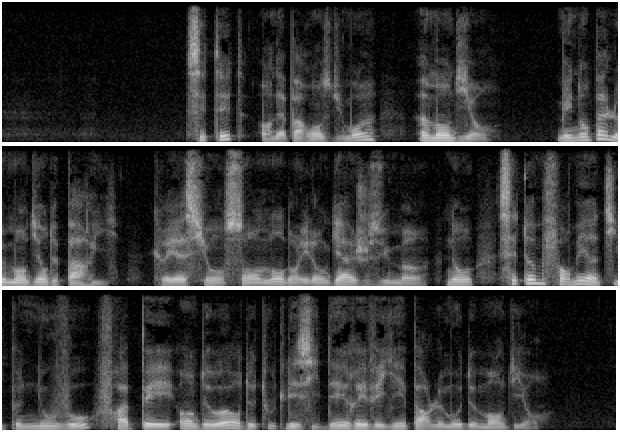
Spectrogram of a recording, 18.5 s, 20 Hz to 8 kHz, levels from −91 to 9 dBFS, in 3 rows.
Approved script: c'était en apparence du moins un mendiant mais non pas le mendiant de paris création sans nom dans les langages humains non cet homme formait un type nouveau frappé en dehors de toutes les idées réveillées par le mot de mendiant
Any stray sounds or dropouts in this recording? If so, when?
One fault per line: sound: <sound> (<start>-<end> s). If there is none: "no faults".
no faults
